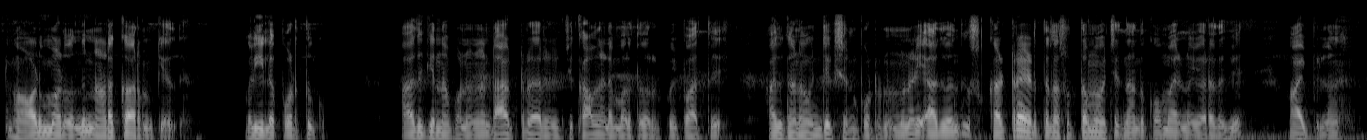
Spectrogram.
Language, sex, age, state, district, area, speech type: Tamil, male, 30-45, Tamil Nadu, Tiruchirappalli, rural, spontaneous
